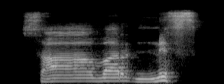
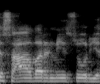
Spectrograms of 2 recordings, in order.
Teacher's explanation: But when I chant together, the Visargam followed by Sa will become Is.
